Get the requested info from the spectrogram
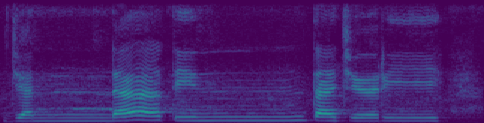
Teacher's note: dibaca samar-samar dan dengung karena di sini ada hukum bacaan ikhfa hakiki. Sebab ada kasroh tanwin bertemu dengan huruf ta.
